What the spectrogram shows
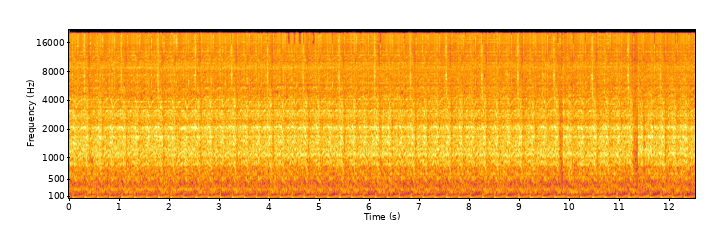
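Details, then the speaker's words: Long-abandoned International 284/285 4x4 diesel tractor, primed, with cylinders previously filled with ATF: steady cranking at about two beats a second for over ten seconds, never catching. Owner suspects the ATF is still clearing; it later runs, smoking. "So, I filled all the cylinders with ATF, so it might still be trying to get rid of some of that, but it definitely seems like it's primed cuz when I gave it some gas, it was definitely trying."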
